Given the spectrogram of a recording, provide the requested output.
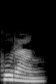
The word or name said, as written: kurang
